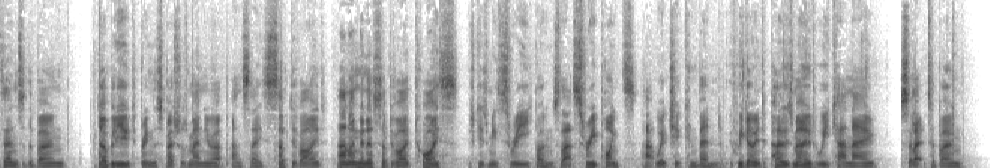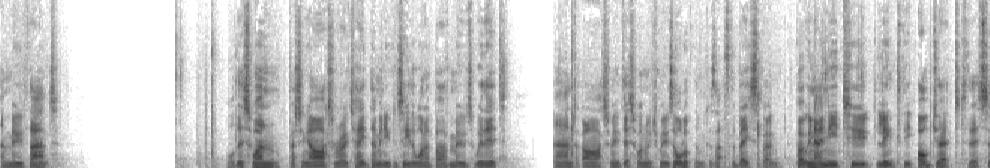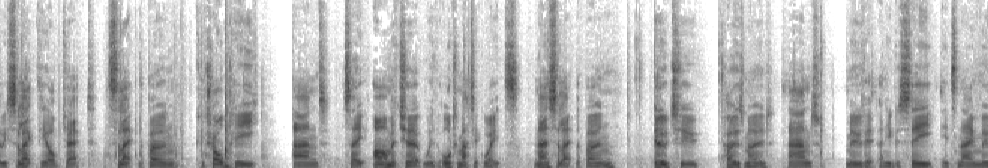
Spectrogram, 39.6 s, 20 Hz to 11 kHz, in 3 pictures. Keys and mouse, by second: 1.2 w, 5.8-7.0 drag, 9.8 click, 11.5-12.6 right drag, 12.6 r, 13.3-15.5 middle drag, 15.9 r, 19.8-21.6 right drag, 20.7 r, 24.2 click, 26.0 middle click, 26.6-29.7 right drag, 29.4 ctrl+p, 29.7-33.7 middle drag, 33.7-36.8 drag, 37.2 r.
